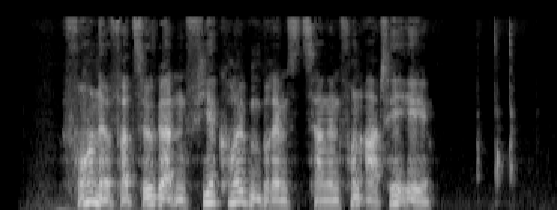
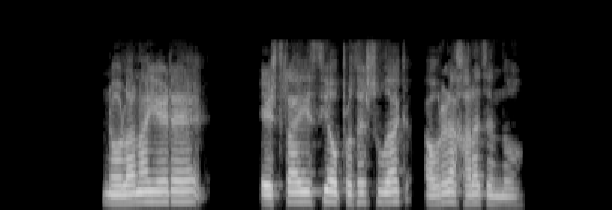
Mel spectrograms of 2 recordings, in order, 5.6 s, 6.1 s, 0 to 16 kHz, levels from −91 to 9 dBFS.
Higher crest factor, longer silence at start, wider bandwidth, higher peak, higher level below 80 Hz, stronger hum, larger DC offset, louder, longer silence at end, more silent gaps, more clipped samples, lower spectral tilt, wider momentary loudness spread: about the same, 20 dB vs 16 dB; second, 0.65 s vs 1.05 s; first, 11.5 kHz vs 7.6 kHz; about the same, -2 dBFS vs -4 dBFS; first, -54 dBFS vs -68 dBFS; neither; neither; second, -21 LUFS vs -18 LUFS; second, 0.45 s vs 0.95 s; second, none vs 2.11-2.59 s, 4.13-4.23 s; neither; about the same, -6.5 dB/octave vs -6.5 dB/octave; first, 14 LU vs 11 LU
